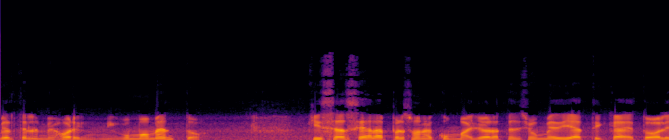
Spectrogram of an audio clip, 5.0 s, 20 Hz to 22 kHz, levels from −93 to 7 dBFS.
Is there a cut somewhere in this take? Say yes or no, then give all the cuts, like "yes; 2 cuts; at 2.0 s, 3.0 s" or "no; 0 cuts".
no; 0 cuts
